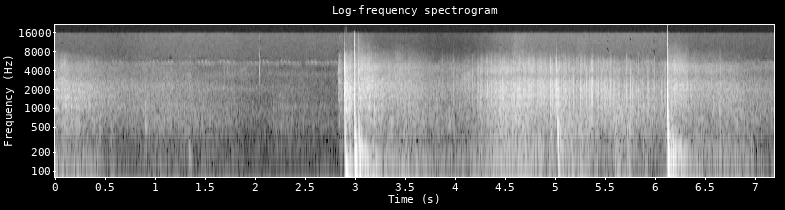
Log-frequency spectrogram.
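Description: Aerial firework shells bursting overhead: a pair of sharp bangs about three seconds in, a spell of hissing with a weaker bang, then another loud bang about six seconds in, each bang trailing off in an echo.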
